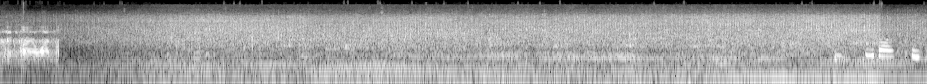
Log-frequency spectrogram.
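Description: Propeller aircraft at Cosford Airshow building a steady droning engine roar on the runway for takeoff, loud and continuous, with voices speaking over it.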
